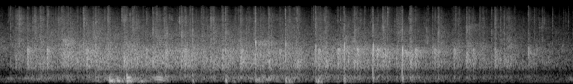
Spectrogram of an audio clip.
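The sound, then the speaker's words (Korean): A parish audience bursts into steady, sustained applause for the parish's 50th anniversary on the First Sunday of Advent, a dense wash of many hands clapping at once that holds for several seconds before easing slightly at the end. “박수 한번 쳐볼까요?”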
